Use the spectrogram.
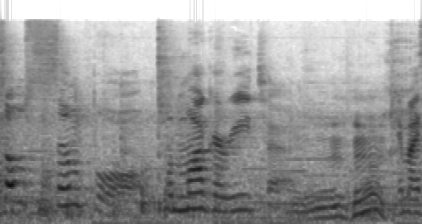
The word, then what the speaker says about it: margherita: The Margarita.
